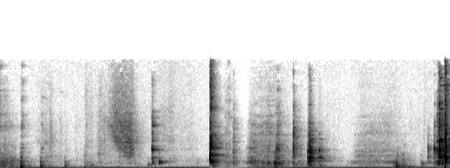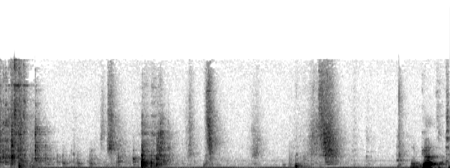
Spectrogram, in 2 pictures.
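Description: Aluminium extrusions and metal fittings of a drill press table being handled and shifted: scattered metallic clicks and knocks with a few brief sliding scrapes. A steady low hum runs underneath.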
